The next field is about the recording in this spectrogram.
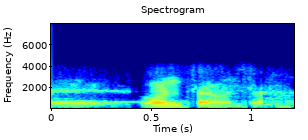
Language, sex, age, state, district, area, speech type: Nepali, male, 18-30, West Bengal, Kalimpong, rural, conversation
